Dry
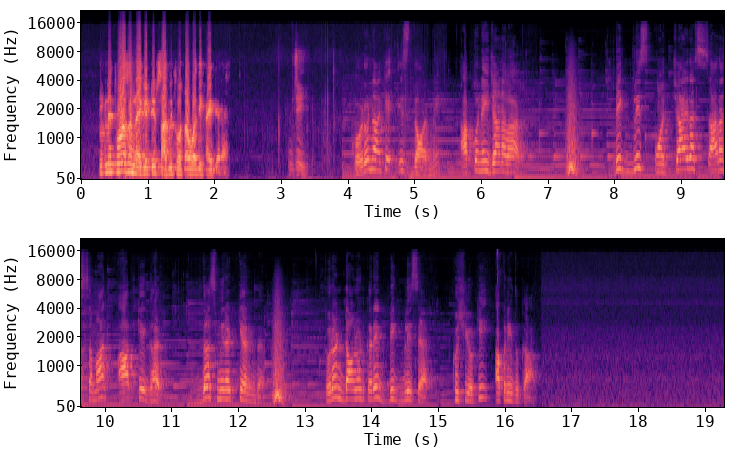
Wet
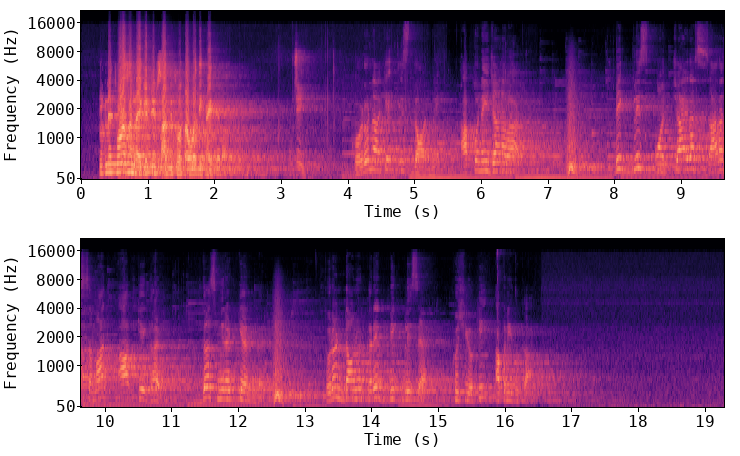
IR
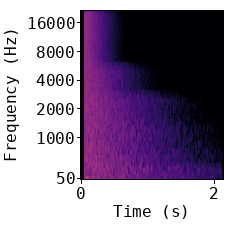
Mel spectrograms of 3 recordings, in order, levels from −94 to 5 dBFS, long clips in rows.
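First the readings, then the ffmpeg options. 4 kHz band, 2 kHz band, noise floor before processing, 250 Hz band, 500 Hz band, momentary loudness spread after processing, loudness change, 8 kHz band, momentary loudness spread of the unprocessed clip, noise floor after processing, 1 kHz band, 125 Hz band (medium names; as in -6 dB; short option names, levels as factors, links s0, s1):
+0.5 dB, +1.0 dB, -54 dBFS, +1.5 dB, +1.0 dB, 19 LU, +0.5 dB, +0.5 dB, 17 LU, -50 dBFS, +1.0 dB, +1.5 dB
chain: -filter_complex "[0:a]asplit=2[s0][s1];[1:a]atrim=start_sample=2205,adelay=14[s2];[s1][s2]afir=irnorm=-1:irlink=0,volume=0.178[s3];[s0][s3]amix=inputs=2:normalize=0"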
